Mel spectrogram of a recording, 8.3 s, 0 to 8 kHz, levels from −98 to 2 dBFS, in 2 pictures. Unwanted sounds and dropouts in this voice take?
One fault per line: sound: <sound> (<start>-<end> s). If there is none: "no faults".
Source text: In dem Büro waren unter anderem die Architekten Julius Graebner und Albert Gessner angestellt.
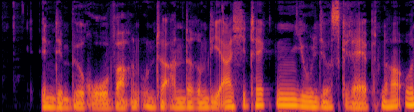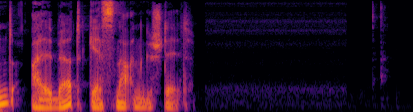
no faults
